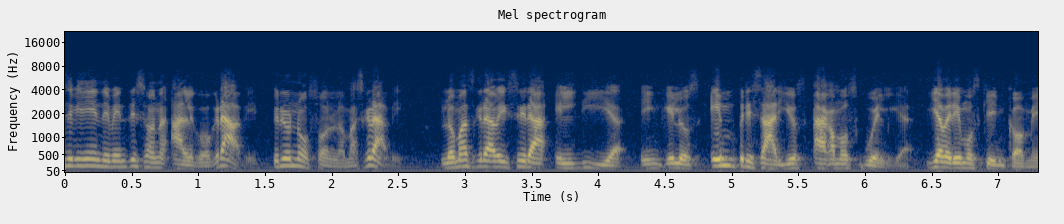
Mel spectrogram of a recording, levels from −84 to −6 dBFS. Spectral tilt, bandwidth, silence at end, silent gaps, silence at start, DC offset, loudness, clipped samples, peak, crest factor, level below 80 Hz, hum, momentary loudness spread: -6 dB/octave; 15.5 kHz; 0 s; none; 0 s; under 0.1%; -30 LUFS; under 0.1%; -12 dBFS; 18 dB; -60 dBFS; none; 8 LU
